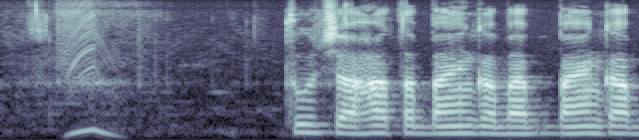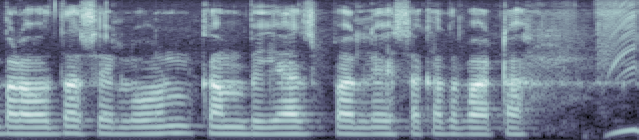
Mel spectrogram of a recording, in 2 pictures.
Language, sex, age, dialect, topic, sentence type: Bhojpuri, male, 18-24, Northern, banking, statement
